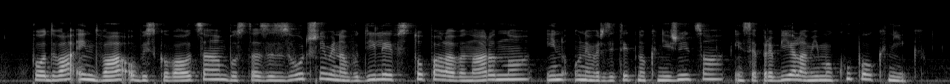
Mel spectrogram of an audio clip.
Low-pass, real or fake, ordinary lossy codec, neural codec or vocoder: 7.2 kHz; real; none; none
